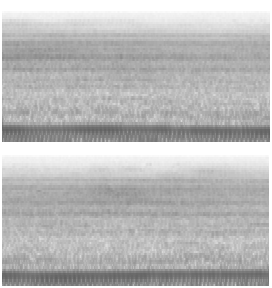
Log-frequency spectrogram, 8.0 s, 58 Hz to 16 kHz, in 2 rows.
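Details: Oliver 1550 diesel tractor pulling a John Deere BW disk after whatever was in the fuel system cleared out; a deep, even drone holding steady under the pull with no misses or knocks. Normal running under load.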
